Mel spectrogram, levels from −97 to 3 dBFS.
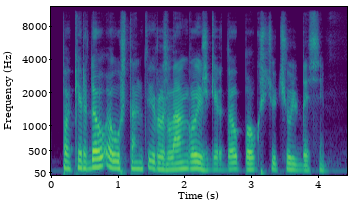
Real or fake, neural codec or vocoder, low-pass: fake; codec, 32 kHz, 1.9 kbps, SNAC; 10.8 kHz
